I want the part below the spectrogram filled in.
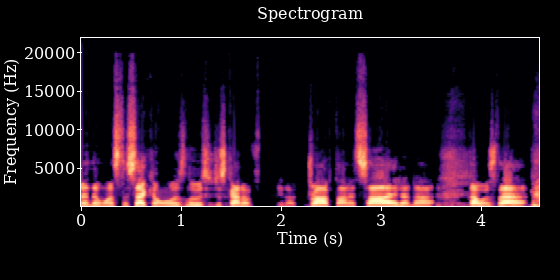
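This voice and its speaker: Very fast speech in a Serbo-Croatian accent, bright, sharp tone, fairly even intonation, dry and close with no echo. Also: man. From US South (North Carolina), born in Bosnia. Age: 30s. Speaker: automotive writer and racer. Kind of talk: casual chat.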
